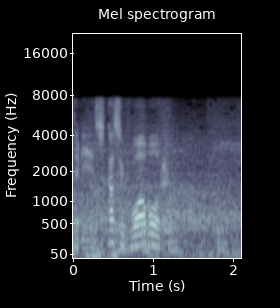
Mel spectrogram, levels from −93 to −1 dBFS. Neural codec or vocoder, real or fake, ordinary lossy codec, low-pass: none; real; none; none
